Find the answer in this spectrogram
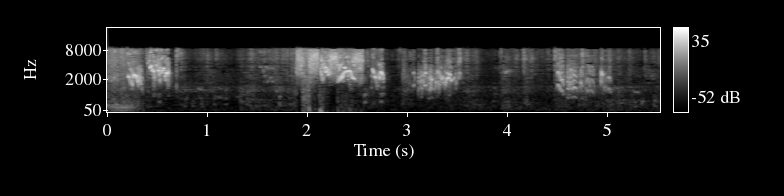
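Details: Budgerigars chattering in a mating call meant to prompt breeding, three or four loud scratchy bursts of warble with softer murmuring between them.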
